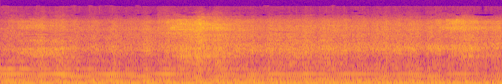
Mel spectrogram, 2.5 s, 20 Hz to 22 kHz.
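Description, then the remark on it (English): Diesel locomotive 56081 rumbles steadily along the rails just outside Stoke as it finishes its life on the railway, loud, its deep engine drone carrying a constant hum under rhythmic mechanical clatter, with no voices. “And here, just outside of Stoke, is where 56081 finishes its life on the railway.”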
